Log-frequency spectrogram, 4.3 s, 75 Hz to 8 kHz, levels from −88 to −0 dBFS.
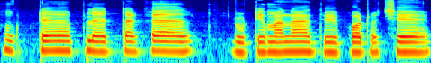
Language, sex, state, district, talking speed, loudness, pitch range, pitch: Odia, female, Odisha, Sambalpur, 85 wpm, -16 LUFS, 175-190 Hz, 180 Hz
